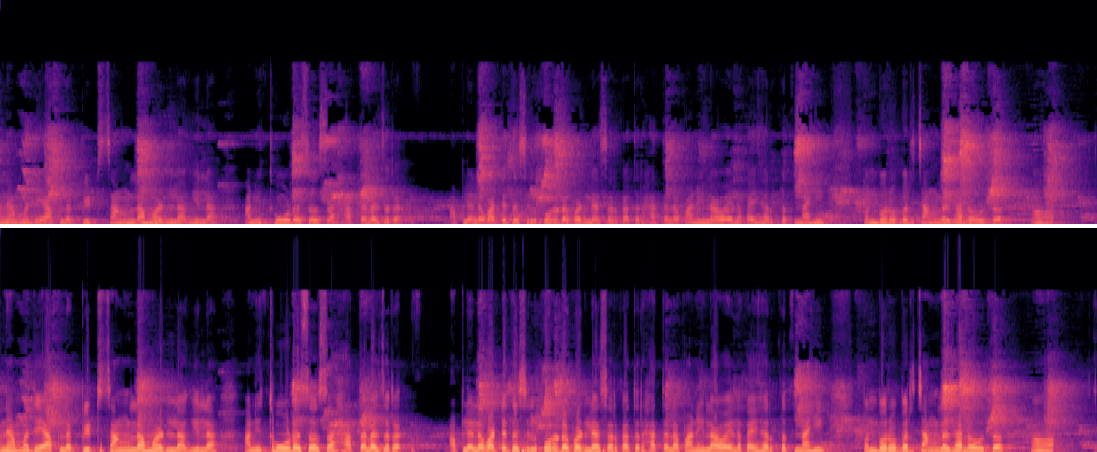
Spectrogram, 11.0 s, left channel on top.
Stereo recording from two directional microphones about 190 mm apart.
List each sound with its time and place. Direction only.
0.0 s a woman's voice: 40° right (ahead or behind)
